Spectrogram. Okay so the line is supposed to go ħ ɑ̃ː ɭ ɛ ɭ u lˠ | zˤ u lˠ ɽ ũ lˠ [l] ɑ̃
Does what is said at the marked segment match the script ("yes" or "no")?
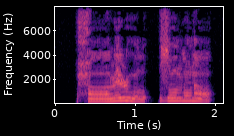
no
